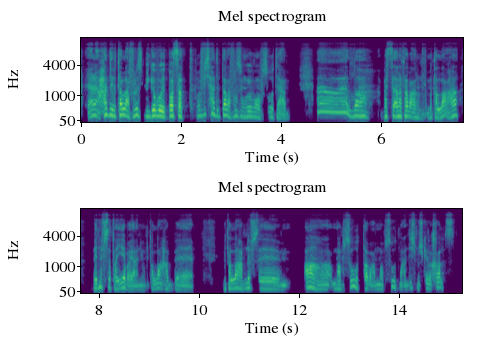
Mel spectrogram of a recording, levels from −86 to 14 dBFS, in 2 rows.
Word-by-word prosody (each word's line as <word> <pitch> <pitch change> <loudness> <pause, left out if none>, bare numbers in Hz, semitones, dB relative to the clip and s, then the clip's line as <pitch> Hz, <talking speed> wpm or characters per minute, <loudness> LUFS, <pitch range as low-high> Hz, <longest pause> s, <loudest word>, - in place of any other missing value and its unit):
يعني 195 +1 +3
حد 205 -1 +5
بيطلَّع 195 +2 +7
فلوس 185 -1 0
من 165 - -2
جيبه 180 +1 +7
ويتبسط! 170 0 +6
ما 180 - -5
فيش 210 +4 -1
حد 220 - +1
بيطلَّع 185 +2 +4
فلوس 165 +1 -5
من 155 - -7
جيبه 160 +1 -2
بيبقى 150 -3 -3
مبسوط 140 +2 -8
يا - - -1
عم. - - -5 0.6
آآ 150 -2 0
يالّا، 175 0 +1 0.3
بس 160 +2 -3
أنا 165 0 +5
طبعًا 155 -7 +1
مطلَّعها 135 +8 0 0.4
بنِفْس 150 +1 0
طيبة 125 -1 -1
يعني 110 0 -6
ومطلَّعها 125 +4 -7
ب 110 -3 -7 0.7
مطلَّعها 135 0 0
بنِفْس 140 0 -4
م 115 -2 -4 0.4
آه، 120 -8 +1
مبسوط 180 - -4
طبعًا، 120 -5 -2
مبسوط، 125 +10 -9
ما 115 - -9
عنديش 115 +7 -9
مشكلة 135 +1 -6
خالص. 165 +4 -5
150 Hz, 155 wpm, -21 LUFS, 125-170 Hz, 0.7 s, بيطلَّع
